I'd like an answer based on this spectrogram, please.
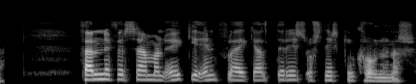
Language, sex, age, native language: Icelandic, female, 20-29, Icelandic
